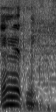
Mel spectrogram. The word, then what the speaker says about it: Antony: Like, I'm Italian, so that's Antony. That's how you say it, Antony.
